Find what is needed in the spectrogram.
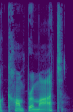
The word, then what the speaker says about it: kompromat: kompromat, yes. – I guess, if I'm pronouncing that correctly. – Yes.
